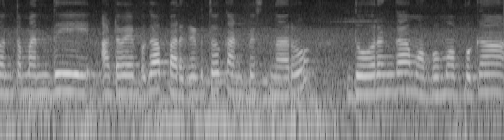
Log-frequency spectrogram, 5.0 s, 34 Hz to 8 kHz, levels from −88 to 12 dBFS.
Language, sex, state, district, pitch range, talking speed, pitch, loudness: Telugu, female, Andhra Pradesh, Srikakulam, 210-225 Hz, 120 wpm, 215 Hz, -17 LUFS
